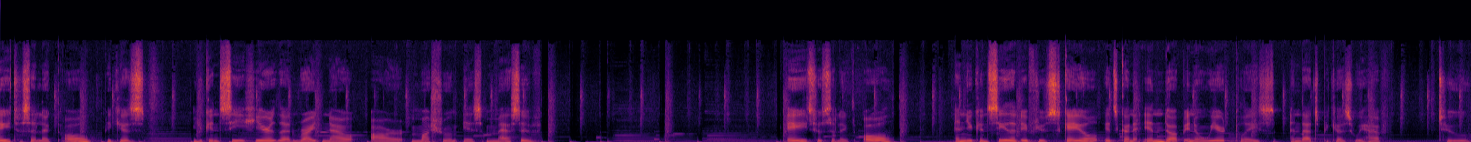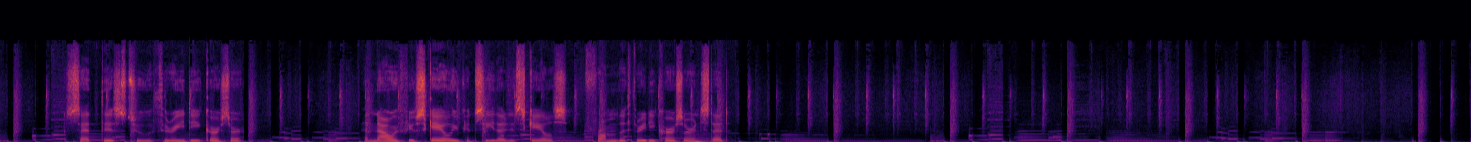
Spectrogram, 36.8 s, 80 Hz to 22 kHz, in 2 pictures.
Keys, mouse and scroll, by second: 1.5-1.9 scroll up 2, 2.8 click, 7.9 a, 21.7-24.9 drag, 24.9 s, 33.9-35.1 scroll up 5, 35.1-35.8 shift+middle drag, 35.8 scroll up 3.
